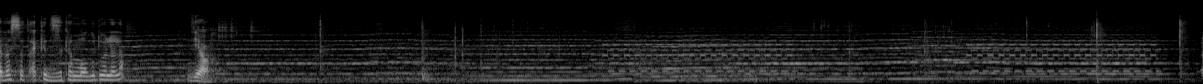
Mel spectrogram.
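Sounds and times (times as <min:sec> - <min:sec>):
background music: 0:00.0 - 0:12.0
desk phone ringing: 0:05.8 - 0:11.8.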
